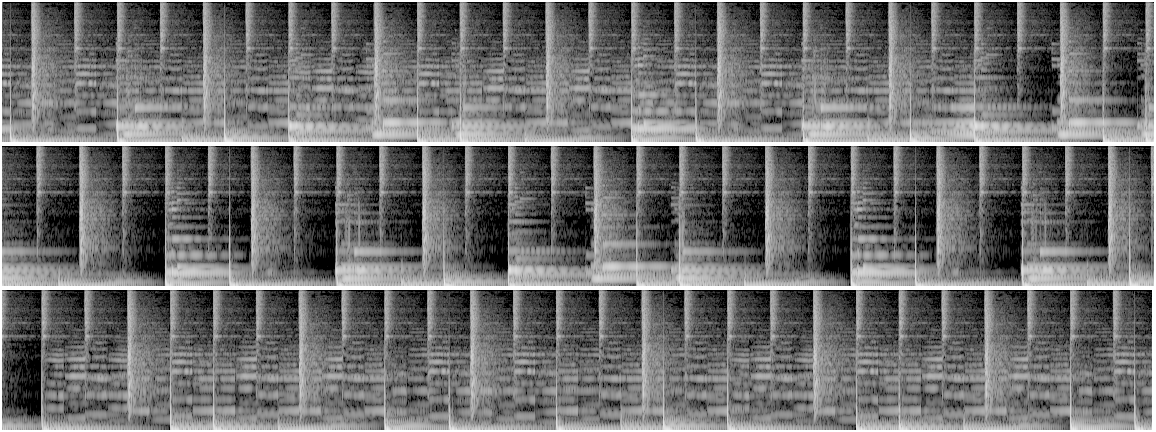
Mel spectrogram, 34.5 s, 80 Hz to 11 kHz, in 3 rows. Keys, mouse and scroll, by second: 0.1 ctrl+x, 0.6 middle click, 1.3 click, 1.5 click, 1.8 s, 3.0 click, 3.2 click, 3.5 s, 4.2 a, 4.3 a, 4.7 middle click, 5.7 click, 6.2-6.8 scroll up 2, 6.8 alt+s, 8.6 scroll down 2, 8.8-10.1 middle drag, 10.1 Tab, 10.3 scroll down 2, 10.4 a, 10.6 a, 10.9-11.8 middle drag, 11.8-12.3 scroll up 1, 12.3 shift+middle click, 12.7-13.1 scroll up 2, 13.1-17.7 middle drag, 17.7 shift+a, 23.3 ctrl+alt+KP_0.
